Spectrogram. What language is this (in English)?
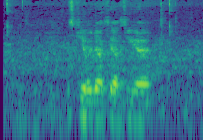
Urdu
